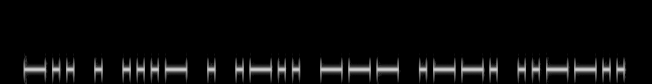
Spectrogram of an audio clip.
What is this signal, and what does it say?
Morse code, heard as a keyed tone, about 17 wpm, 700 Hz. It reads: DEVELOP?
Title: Sentences from Top 1000 Words - Review Part 2 - 17wpm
